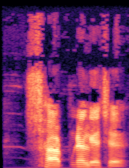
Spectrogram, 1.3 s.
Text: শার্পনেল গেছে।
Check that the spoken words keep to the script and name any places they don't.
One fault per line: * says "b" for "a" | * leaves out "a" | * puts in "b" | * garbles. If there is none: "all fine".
all fine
